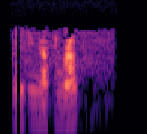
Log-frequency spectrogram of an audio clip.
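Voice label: police department Dispatch, scanner; Mesa PD; Fiesta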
